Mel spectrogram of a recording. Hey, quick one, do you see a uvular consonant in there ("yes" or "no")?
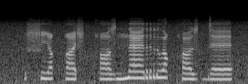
yes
